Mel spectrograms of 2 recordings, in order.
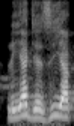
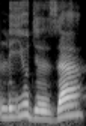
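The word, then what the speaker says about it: لِيُجْزَى: Imam Abu Ja'far itu membaca dengan bukan dibaca dengan liyajziya qauman, tapi dibaca dengan liyujza qauman. Bibina yujza lil maf'ul.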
